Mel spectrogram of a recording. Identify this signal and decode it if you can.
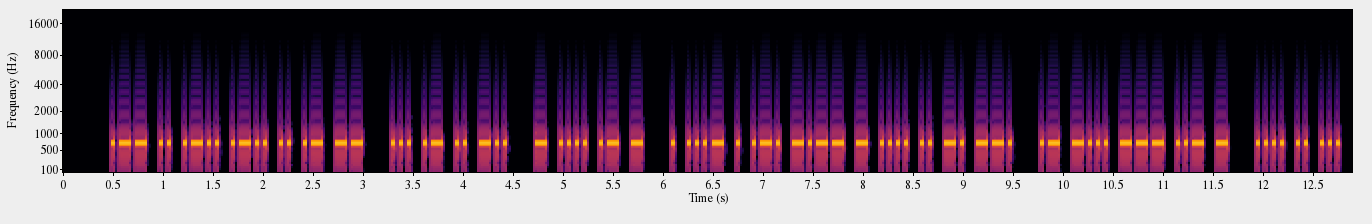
Morse code, heard as a keyed tone, about 30 wpm, 700 Hz. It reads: WILLIAM SAID THAT EVERYTHING ABOUT HIS
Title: Pangram Challenge v2 - 30wpm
